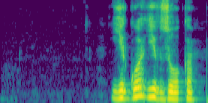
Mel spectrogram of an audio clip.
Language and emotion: Russian, neutral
